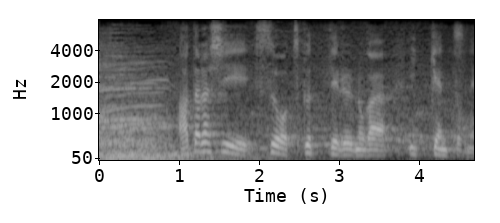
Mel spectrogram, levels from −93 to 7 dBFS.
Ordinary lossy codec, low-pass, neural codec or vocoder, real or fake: Opus, 24 kbps; 7.2 kHz; none; real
